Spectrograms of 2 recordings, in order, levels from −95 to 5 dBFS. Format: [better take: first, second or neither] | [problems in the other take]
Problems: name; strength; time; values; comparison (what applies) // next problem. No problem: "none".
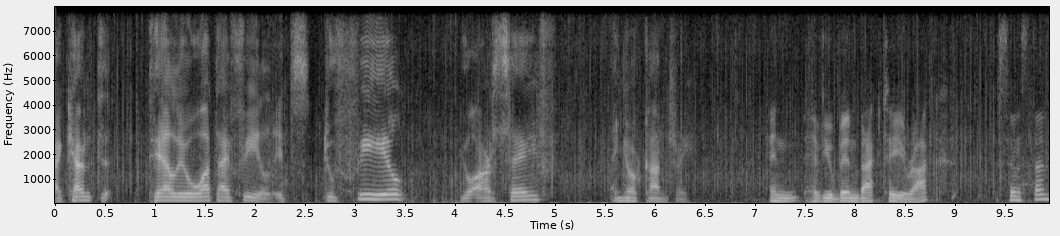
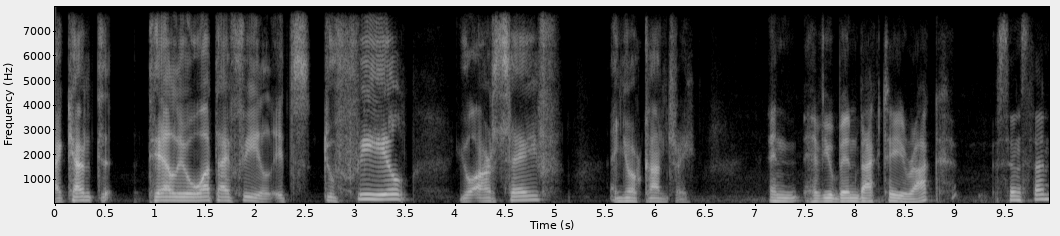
second | background sound (Rain); 18 dB below the speech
